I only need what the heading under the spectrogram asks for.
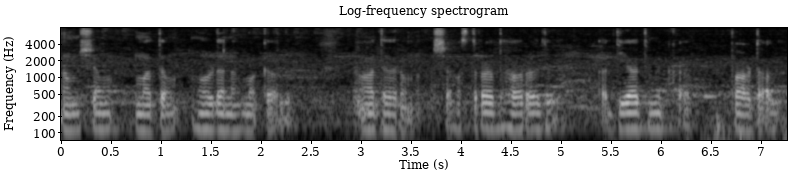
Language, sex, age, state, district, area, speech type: Telugu, male, 18-30, Telangana, Medak, rural, spontaneous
